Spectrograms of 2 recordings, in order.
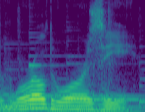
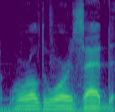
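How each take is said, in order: First: The Z is said the American way. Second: The Z is said the Canadian way.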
